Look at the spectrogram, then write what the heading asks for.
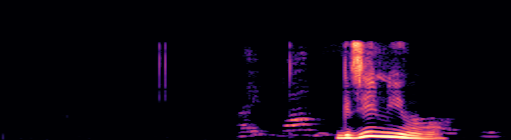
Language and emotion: Russian, neutral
